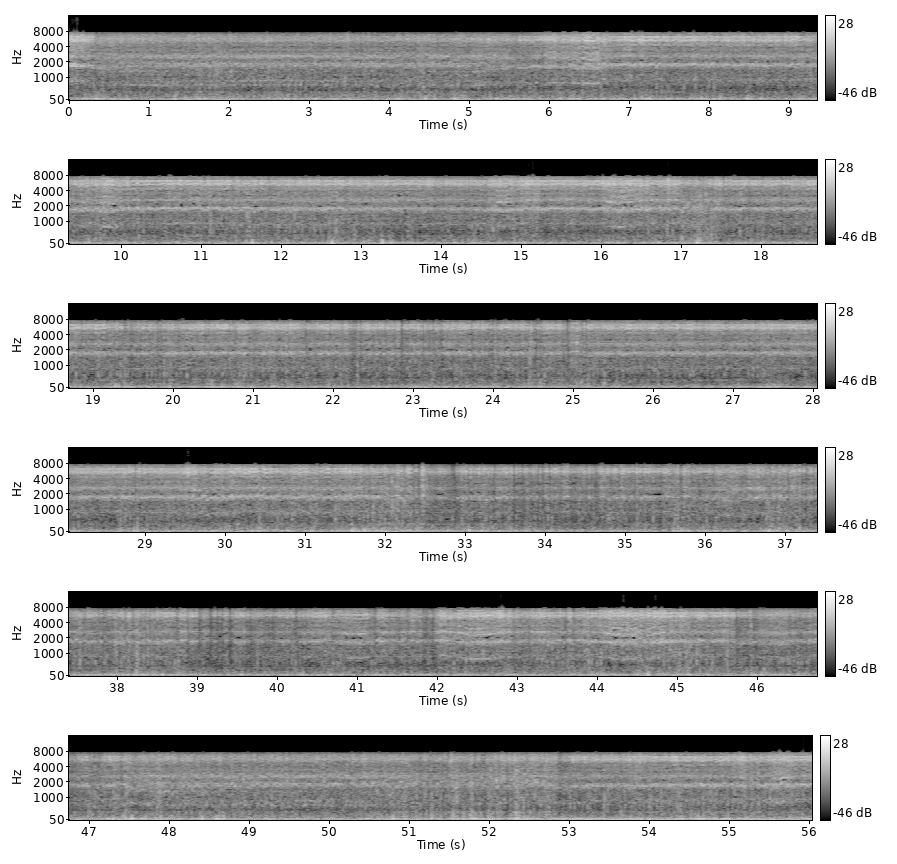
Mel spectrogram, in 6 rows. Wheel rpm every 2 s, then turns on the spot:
200, 190, 200, 220, 230, 240, 230, 230, 230, 230, 230, 230, 230, 230, 230, 230, 230, 230, 230, 230, 230, 230, 220, 220, 190, 190, 230, 220.
none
